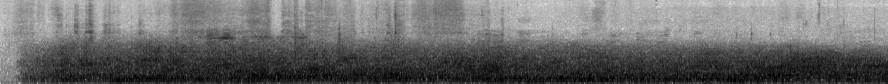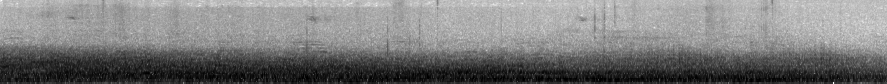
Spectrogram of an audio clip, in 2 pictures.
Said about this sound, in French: ce bruit qui rythme désormais le quotidien des Alépins, celui des avions, annonçant la mort tombée du ciel.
